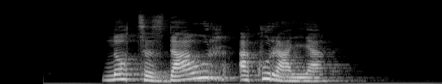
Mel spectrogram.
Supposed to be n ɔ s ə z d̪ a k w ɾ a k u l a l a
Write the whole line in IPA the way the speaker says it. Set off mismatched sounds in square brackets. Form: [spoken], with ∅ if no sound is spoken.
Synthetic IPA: n ɔ [t͡s] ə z d̪ a [∅] w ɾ a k u [ɾ] a [ʎ] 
